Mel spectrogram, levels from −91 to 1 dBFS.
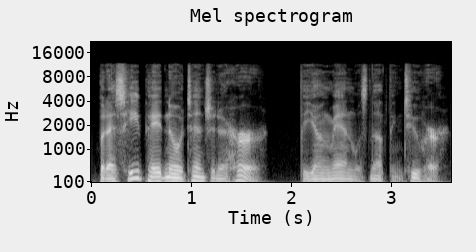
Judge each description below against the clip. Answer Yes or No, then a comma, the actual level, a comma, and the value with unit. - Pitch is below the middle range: Yes, very low, 95 Hz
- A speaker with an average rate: No, fast, 250 wpm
